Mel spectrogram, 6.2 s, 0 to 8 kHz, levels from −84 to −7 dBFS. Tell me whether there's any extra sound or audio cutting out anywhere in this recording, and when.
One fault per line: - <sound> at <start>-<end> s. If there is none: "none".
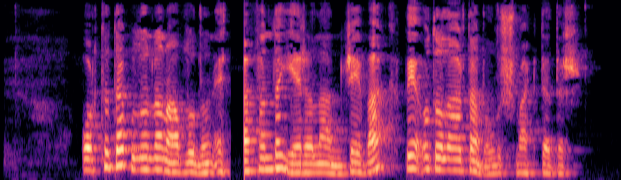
- dropout at 2.3-2.4 s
